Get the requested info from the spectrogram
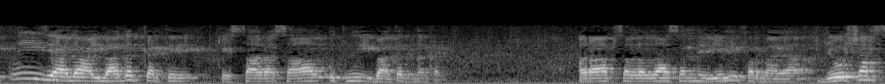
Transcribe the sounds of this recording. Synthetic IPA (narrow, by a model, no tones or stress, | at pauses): ɪt̪nizjaːd̪aɪbaːd̪ət̪kɐɾt̪ekesaːɾasaːbʊt̪niɪbaːd̪ət̪nɐkɐɾt̪ḁ | ɔːɾaːpsɐlːəlːaːsəmnejebʱifɐɾmaːjad͡ʒoːʃɐxs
